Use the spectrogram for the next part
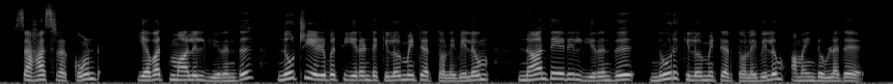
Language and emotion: Tamil, neutral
